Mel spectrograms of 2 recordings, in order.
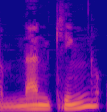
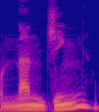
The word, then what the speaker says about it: Nanjing: Imperial China signed the Treaty of Nanking or Nanjing, whichever one of the two pronunciations you want to use, you'll be okay. You'll be correct.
